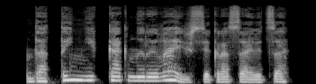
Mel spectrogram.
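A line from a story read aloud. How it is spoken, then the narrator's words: Creepy sugary voice. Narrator (Russian): спросила Вилея елейным голоском, от которого даже у меня мурашки по спине побежали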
